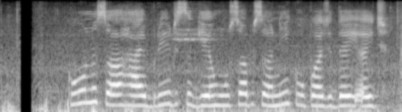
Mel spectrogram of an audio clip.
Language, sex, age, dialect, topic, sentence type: Maithili, female, 25-30, Southern/Standard, agriculture, question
